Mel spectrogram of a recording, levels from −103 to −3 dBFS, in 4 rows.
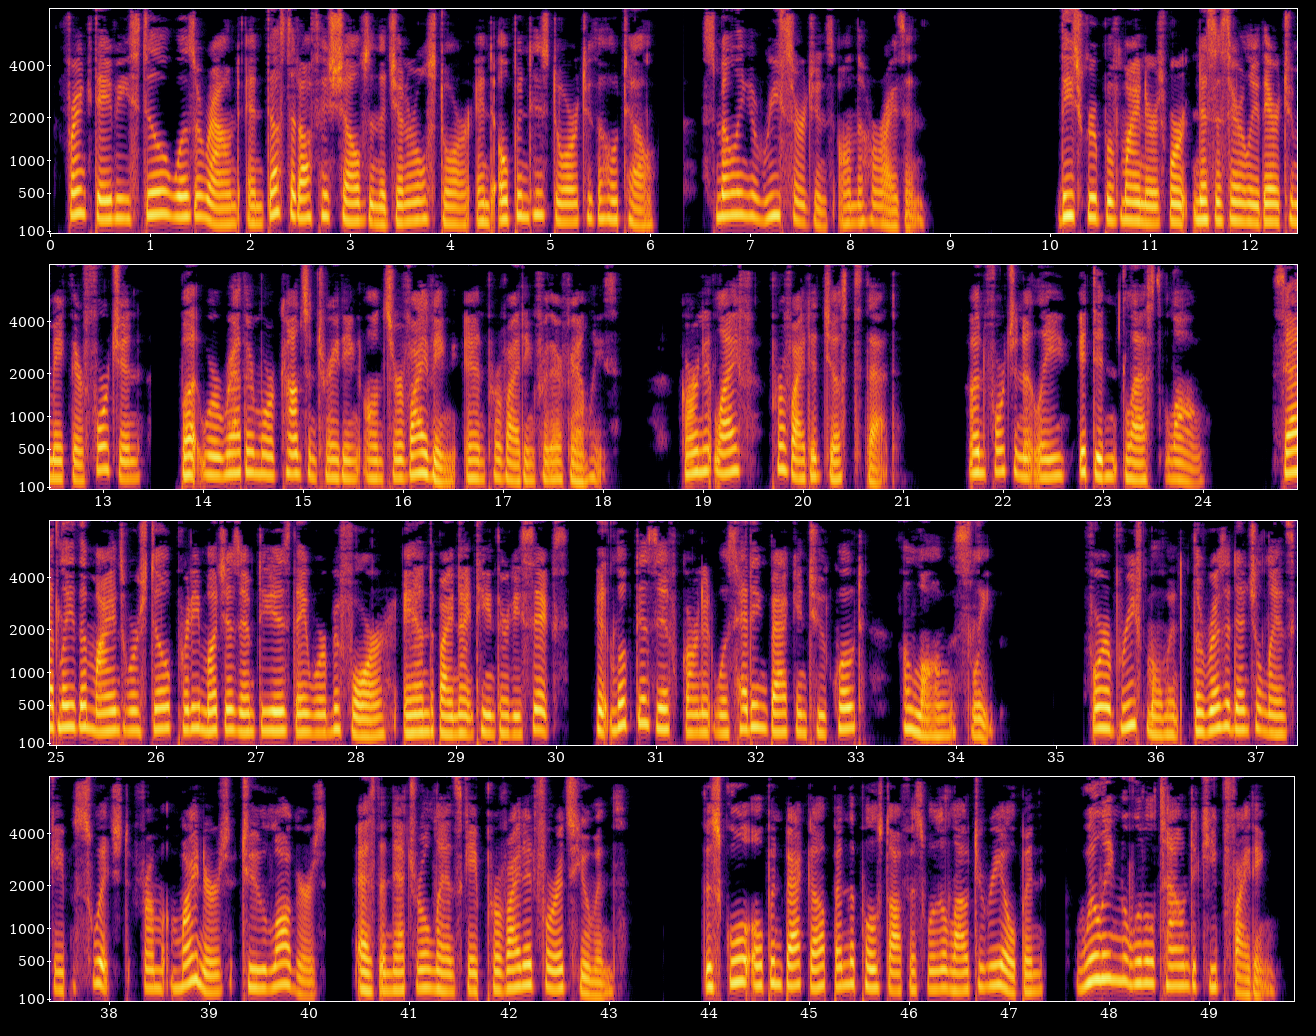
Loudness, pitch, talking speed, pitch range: -17 LUFS, 200 Hz, 155 wpm, 180-230 Hz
